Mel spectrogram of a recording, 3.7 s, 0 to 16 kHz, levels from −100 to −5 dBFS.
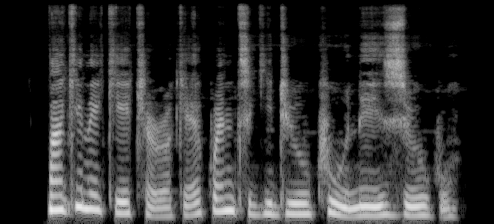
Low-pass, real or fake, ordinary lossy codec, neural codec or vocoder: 14.4 kHz; real; none; none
